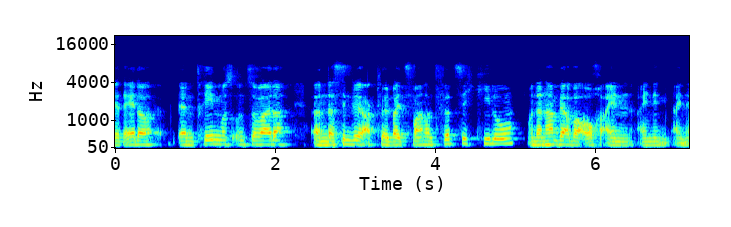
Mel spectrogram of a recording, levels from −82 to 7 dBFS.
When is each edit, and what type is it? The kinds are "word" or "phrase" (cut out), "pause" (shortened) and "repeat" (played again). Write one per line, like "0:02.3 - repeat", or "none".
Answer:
0:02.4 - pause
0:05.1 - pause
